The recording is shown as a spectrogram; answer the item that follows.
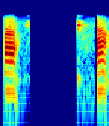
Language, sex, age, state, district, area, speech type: Kannada, female, 60+, Karnataka, Udupi, rural, conversation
